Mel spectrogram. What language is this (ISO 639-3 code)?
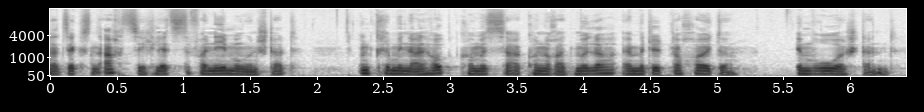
deu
